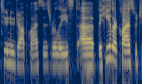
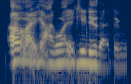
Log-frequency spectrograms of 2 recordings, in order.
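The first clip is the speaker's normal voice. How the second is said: mock frazzled, tearful lament, close to crying; 3 dB quieter than usual. Acting out being frazzled after a hard dungeon run: mock crying, frazzled. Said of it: "I'm probably crying".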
